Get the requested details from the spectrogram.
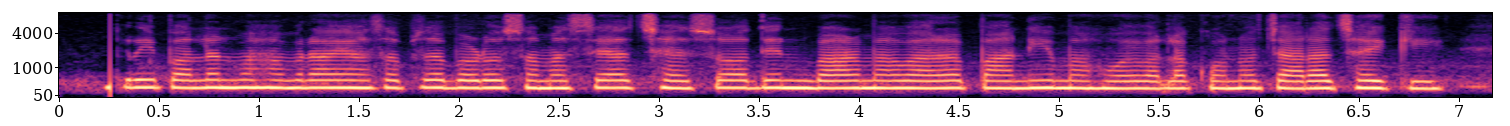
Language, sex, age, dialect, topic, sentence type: Maithili, female, 25-30, Angika, agriculture, question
